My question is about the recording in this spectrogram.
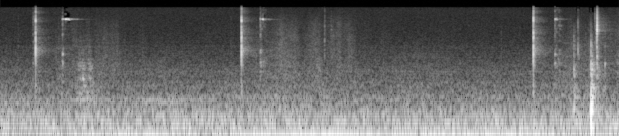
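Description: Small Gingher embroidery scissors snipping into the seam allowance of a sewn fabric and interfacing piece: a handful of sharp, separate metallic snips spaced over several seconds, two of them followed by a brief high ring. The cuts clip to, but not through, the seam at each point so the piece will turn nicely.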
